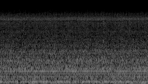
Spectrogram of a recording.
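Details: Over-the-range microwave vent fan motor, wired up on the bench with no load yet, intended for a ball mill and judged too fast; steady even rush of air, faint constant hum, no rubbing or ticking; normal running.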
